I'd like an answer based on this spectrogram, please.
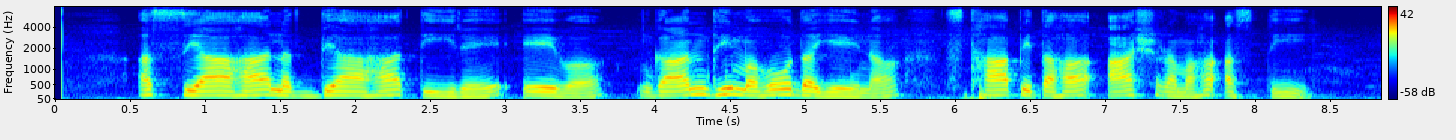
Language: Sanskrit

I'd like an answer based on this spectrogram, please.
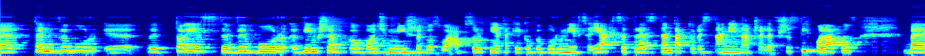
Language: Polish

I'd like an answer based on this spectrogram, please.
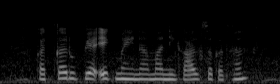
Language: Chhattisgarhi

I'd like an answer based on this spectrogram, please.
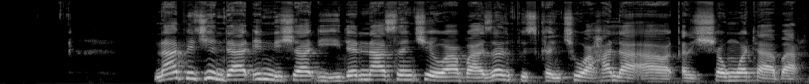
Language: Hausa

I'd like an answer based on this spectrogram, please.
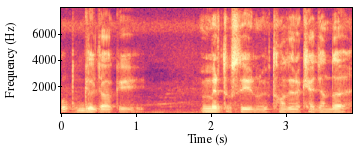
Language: Punjabi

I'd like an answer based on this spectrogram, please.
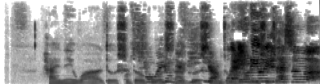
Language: Chinese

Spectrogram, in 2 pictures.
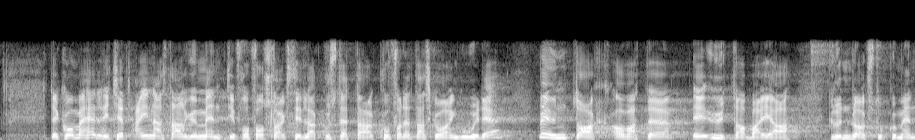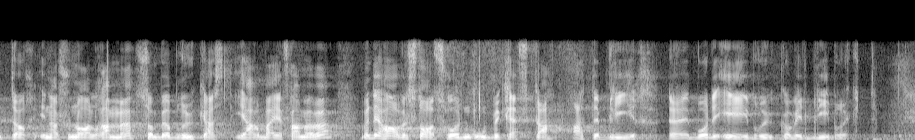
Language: Norwegian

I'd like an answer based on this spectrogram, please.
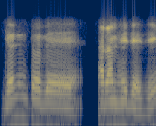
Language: Odia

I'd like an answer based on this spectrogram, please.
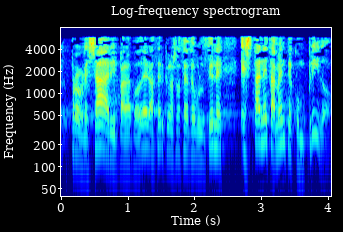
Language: Spanish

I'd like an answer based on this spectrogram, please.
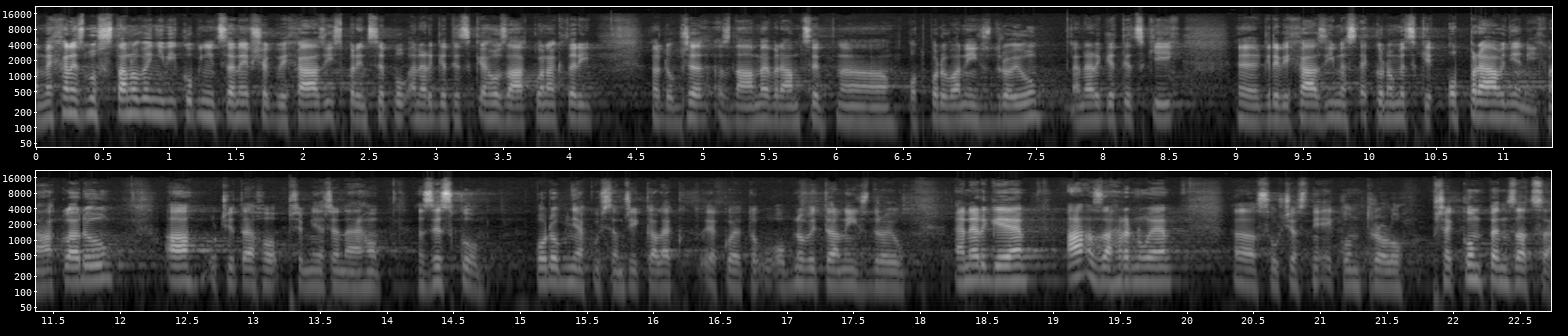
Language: Czech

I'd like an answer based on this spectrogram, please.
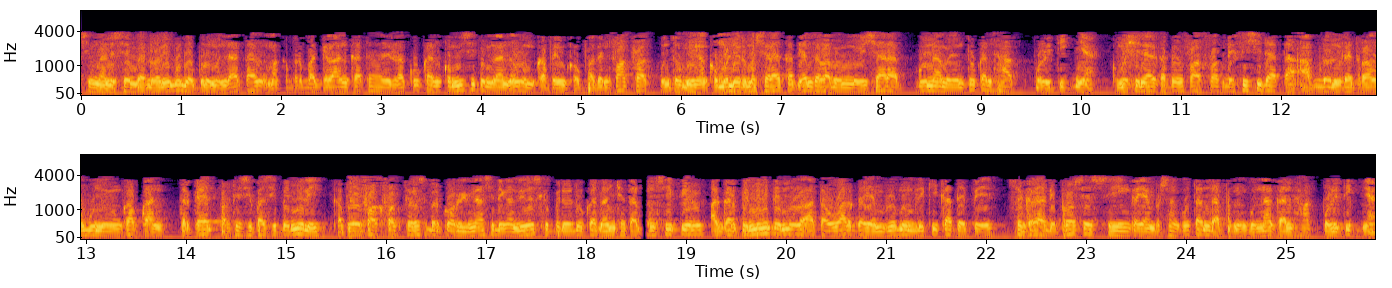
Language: Indonesian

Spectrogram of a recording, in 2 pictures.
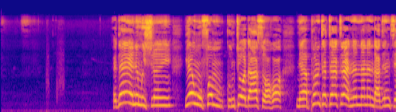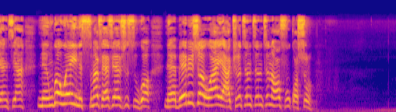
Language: Akan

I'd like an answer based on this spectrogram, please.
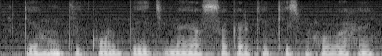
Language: Magahi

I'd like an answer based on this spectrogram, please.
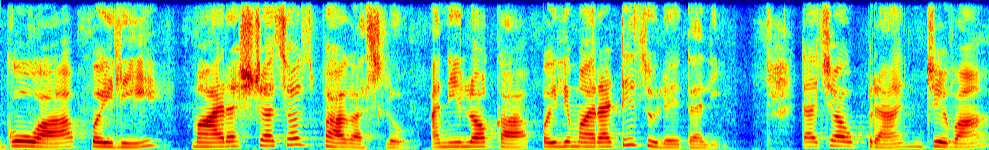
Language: Konkani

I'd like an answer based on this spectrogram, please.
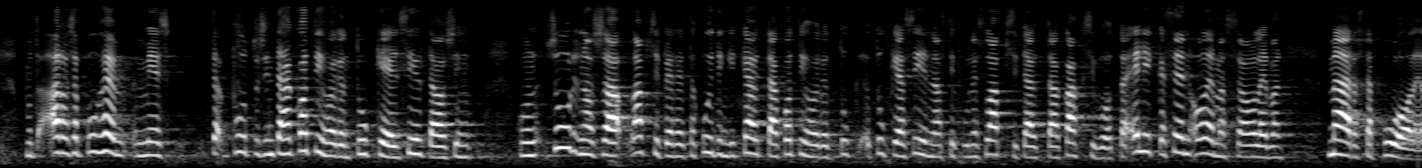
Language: Finnish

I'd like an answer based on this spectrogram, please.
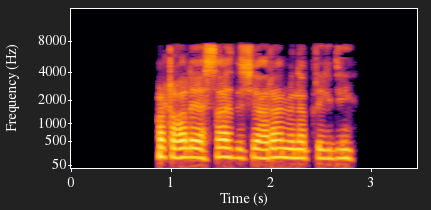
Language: Pashto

